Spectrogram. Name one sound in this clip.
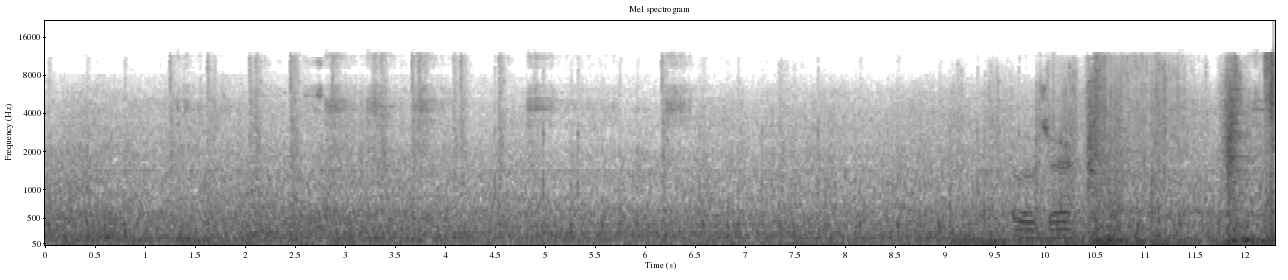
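Armoured footsteps run over stone.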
